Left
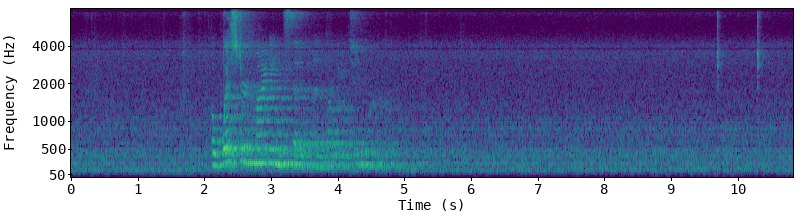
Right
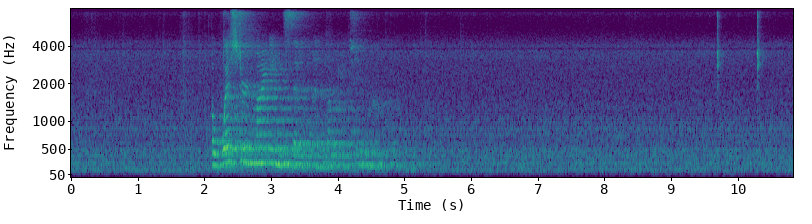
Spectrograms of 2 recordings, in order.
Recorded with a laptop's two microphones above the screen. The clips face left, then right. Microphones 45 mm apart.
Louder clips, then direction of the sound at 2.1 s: Even; 20° right (ahead or behind).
